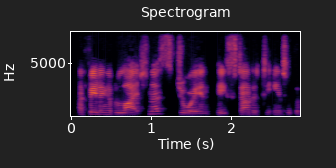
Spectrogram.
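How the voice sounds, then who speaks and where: This woman has an unremarkable speaking voice, fairly low in pitch with fairly even intonation, and the sound is dry and close with no echo. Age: 50s. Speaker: twelve-step group member. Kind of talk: testimony.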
